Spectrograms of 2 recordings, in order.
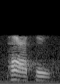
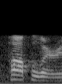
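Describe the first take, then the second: First: The word ends with a plain 'l' sound. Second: The word ends with an 'lar' sound. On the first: This is the local regional name. The speaker calls it wrong. "the Hicks here in Maine call them pop, popple" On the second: This is the standard name. The speaker calls it right. "poplar is the correct name"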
